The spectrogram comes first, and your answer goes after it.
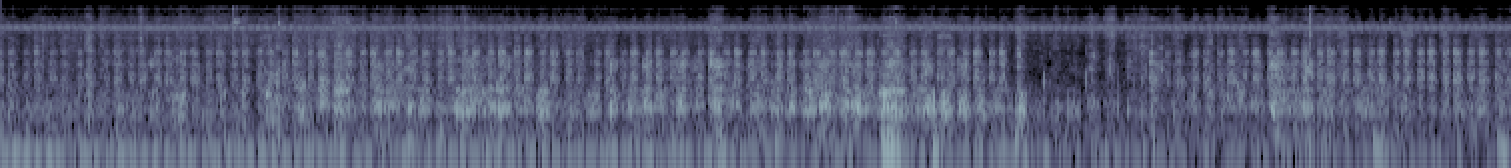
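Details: A pet Rottweiler from a family of Rottweilers pants steadily: quick, soft, breathy puffs several times a second over a low constant hum, with one brief louder rustle partway through.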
